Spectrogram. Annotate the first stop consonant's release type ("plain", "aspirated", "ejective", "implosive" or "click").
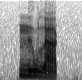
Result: plain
